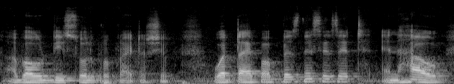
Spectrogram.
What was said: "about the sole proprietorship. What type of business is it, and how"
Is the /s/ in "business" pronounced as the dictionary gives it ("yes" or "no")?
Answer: yes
